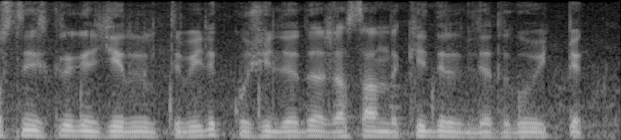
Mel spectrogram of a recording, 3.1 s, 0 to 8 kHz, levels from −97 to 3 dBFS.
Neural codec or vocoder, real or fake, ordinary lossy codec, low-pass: none; real; none; none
